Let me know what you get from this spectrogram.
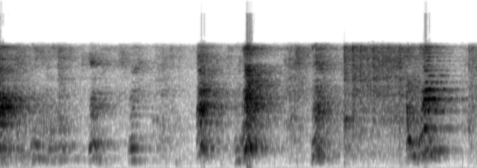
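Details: Four-month-old Shih Tzu puppy chasing his ball around the house until tired; short high yips and barks in uneven bursts, with some indoor bumps and a voice.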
